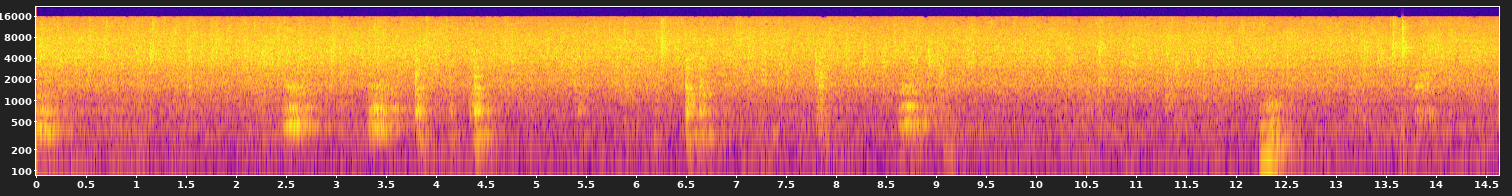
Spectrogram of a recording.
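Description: Tomatoes and chillies frying in a pan with a steady sizzle, with a few short knocks and scrapes scattered through it.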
